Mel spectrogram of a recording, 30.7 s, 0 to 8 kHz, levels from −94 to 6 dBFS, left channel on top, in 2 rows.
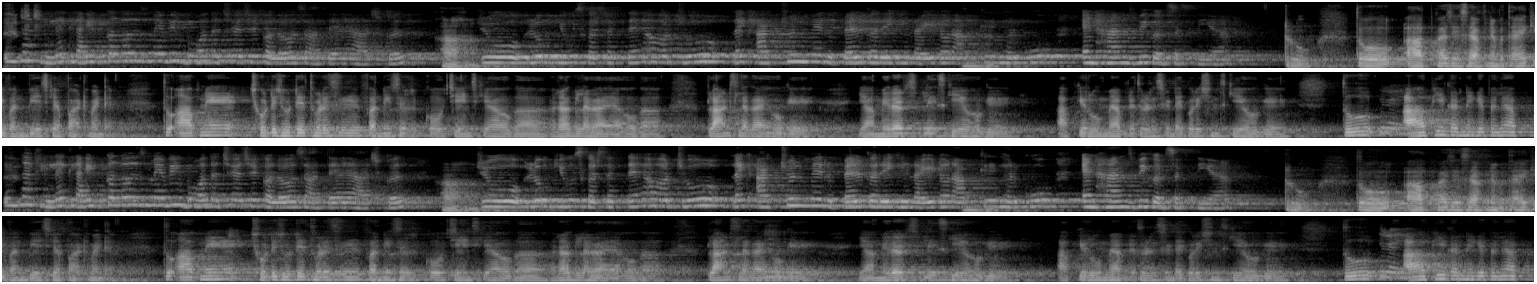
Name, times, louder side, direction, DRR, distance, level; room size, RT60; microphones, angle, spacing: voice 1, 0.0-4.1 4.8-12.3 17.6-17.7 22.9-23.3 29.1-29.4, right 1 dB, 70° right, 4 dB, 2.2 m, -36 dB
voice 2, 4.4-4.8 9.6-9.9 12.8-25.4 25.9-29.0 29.3-30.5, left 2 dB, 85° left, 11 dB, 1.2 m, -33 dB
24.5 x 21.0 x 5.9 m, 2.5 s
head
